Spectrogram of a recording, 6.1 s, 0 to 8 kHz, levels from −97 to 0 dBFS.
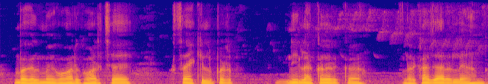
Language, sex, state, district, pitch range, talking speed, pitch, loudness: Magahi, male, Bihar, Samastipur, 105-115 Hz, 145 wpm, 110 Hz, -19 LUFS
